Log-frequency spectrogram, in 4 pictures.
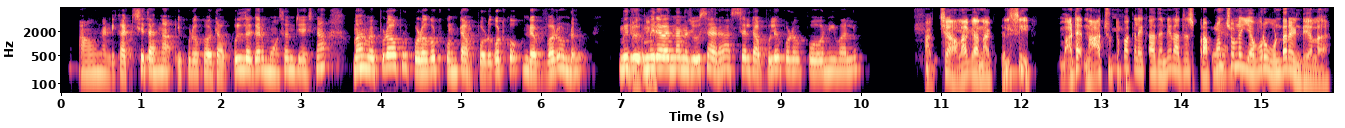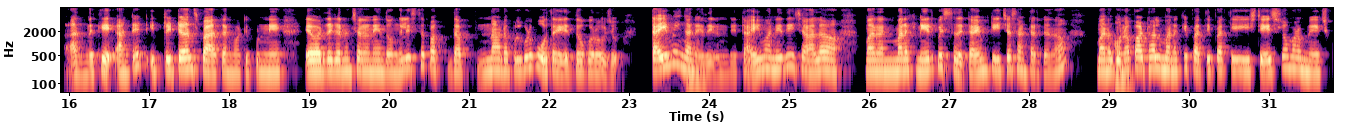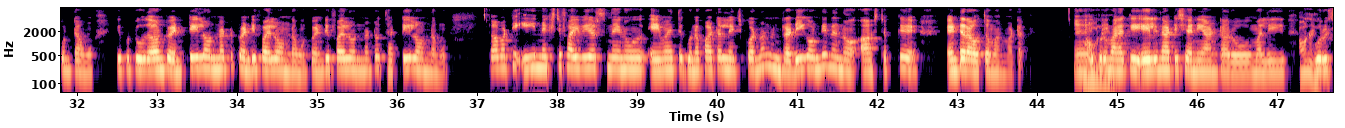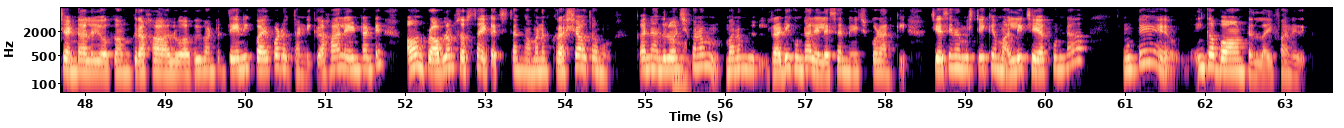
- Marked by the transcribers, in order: giggle; in English: "ఇట్ రిటర్న్స్ బ్యాక్"; in English: "టైమింగ్"; in English: "టైమ్ టీచేస్"; in English: "స్టేజ్‍లో"; in English: "టూ థౌసండ్ ట్వెంటీలో"; in English: "ట్వెంటీ ఫైవ్‍లో"; in English: "ట్వెంటీ ఫైవ్‍లో"; in English: "థర్టీలో"; in English: "నెక్స్ట్ ఫైవ్ ఇయర్స్"; in English: "రెడీగా"; in English: "స్టెప్‍కి ఎంటర్"; tapping; in English: "ప్రాబ్లమ్స్"; in English: "క్రష్"; in English: "లెసన్"; in English: "లైఫ్"
- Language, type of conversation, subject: Telugu, podcast, మీ ఇంట్లో పూజ లేదా ఆరాధనను సాధారణంగా ఎలా నిర్వహిస్తారు?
